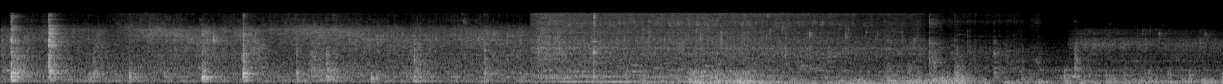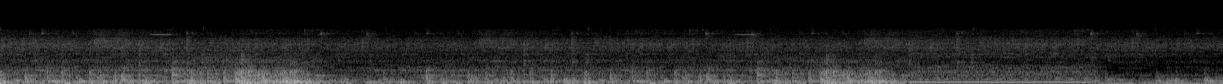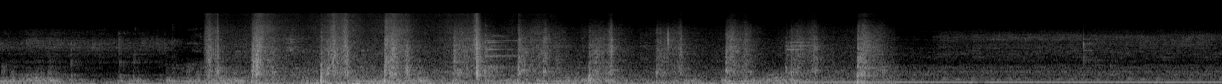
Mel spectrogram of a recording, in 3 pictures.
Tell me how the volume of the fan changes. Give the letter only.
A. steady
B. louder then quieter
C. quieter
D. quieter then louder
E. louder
C.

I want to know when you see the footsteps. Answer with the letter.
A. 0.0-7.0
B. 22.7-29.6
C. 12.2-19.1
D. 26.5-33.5
D.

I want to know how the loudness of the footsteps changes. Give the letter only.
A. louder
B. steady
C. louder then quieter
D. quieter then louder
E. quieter
E.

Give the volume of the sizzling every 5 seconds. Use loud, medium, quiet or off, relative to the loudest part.
loud, medium, quiet, quiet, quiet, quiet, quiet, quiet.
